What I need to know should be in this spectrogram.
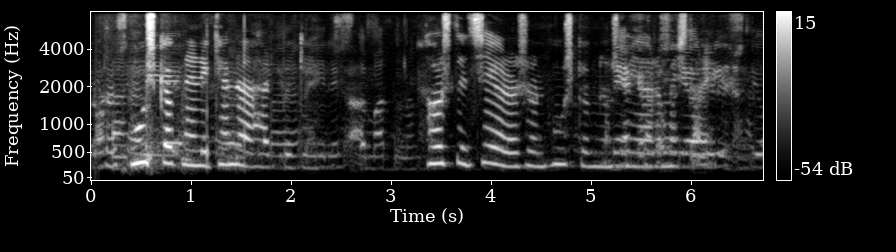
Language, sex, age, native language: Icelandic, other, 12, Icelandic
